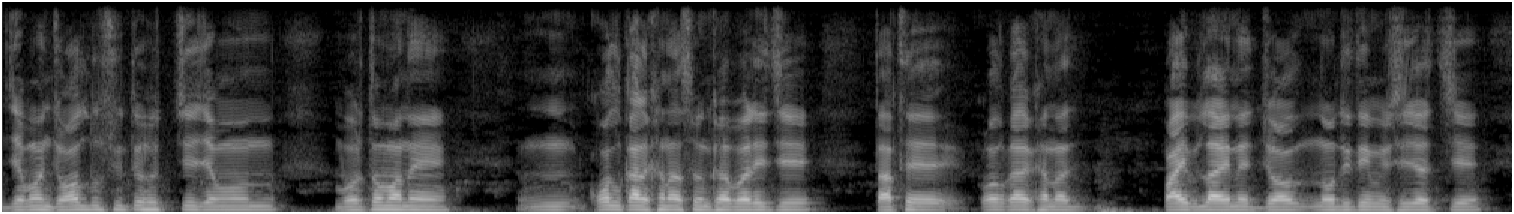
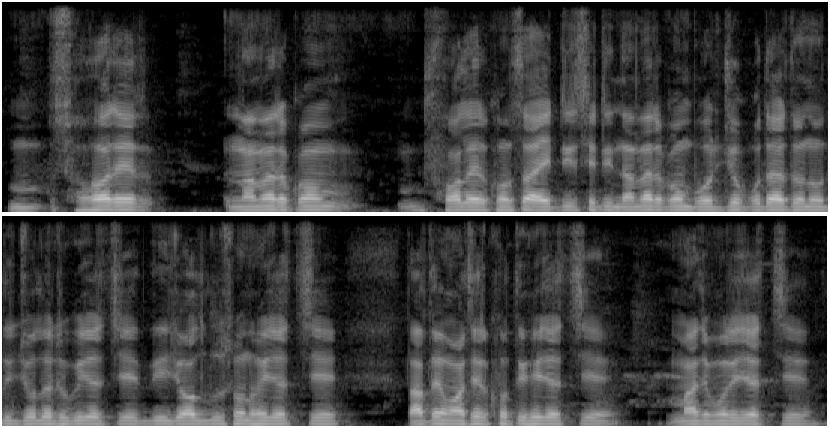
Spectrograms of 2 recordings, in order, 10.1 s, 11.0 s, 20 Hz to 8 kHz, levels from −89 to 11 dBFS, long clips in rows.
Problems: background sounds at intervals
